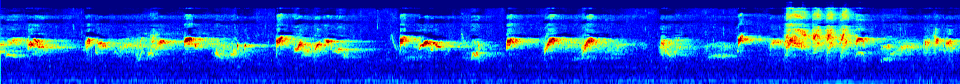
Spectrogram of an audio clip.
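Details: Caged red-whiskered bulbul trained for fighting song, producing repeated short whistled phrases that dip and rise, about one per second, ending in a denser harsh trill.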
